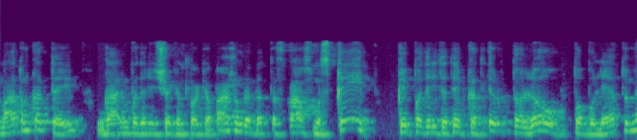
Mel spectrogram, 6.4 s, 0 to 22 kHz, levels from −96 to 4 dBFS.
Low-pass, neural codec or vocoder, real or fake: 7.2 kHz; none; real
